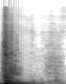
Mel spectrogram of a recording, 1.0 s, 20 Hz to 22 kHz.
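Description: A 2024 BMW X3 door shuts with a single heavy, low thunk close by, followed by a faint rattle and then near quiet.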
